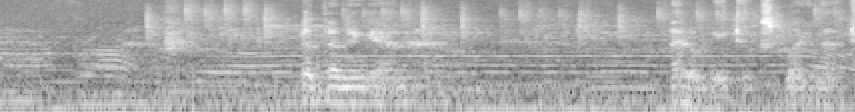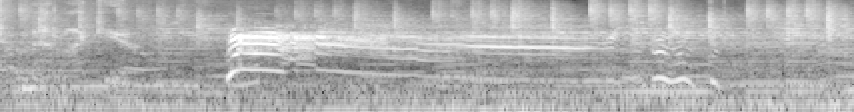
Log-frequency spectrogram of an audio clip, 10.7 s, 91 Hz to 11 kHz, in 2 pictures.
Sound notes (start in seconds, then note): 6.0 muffled screaming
